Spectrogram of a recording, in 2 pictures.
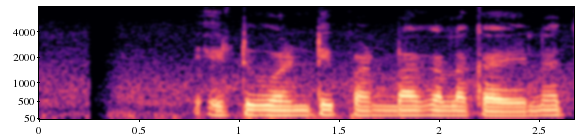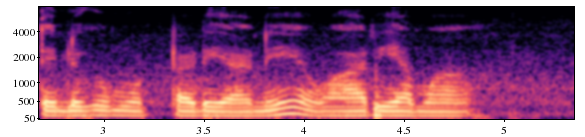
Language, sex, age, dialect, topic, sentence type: Telugu, male, 18-24, Central/Coastal, agriculture, question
